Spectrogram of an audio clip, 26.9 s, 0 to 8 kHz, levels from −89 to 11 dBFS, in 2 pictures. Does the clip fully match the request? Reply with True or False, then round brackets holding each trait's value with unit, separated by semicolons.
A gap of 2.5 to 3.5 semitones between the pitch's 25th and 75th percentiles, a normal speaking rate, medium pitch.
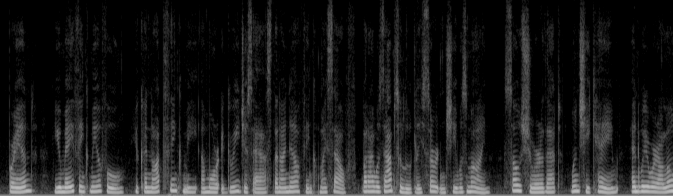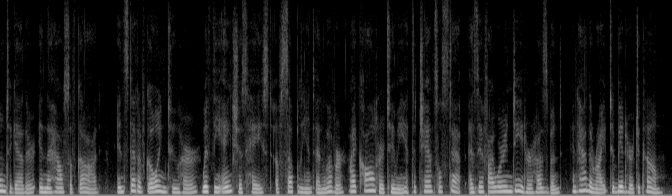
True (3.0 semitones; 180 wpm; 180 Hz)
